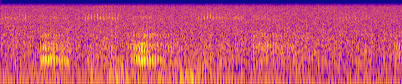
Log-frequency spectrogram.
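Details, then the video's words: Tabby cat purring steadily, a low continuous rumble with a few slightly louder breaths near the start and middle, set against faint background hiss. "A Sweet Purring Tabby Cat"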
